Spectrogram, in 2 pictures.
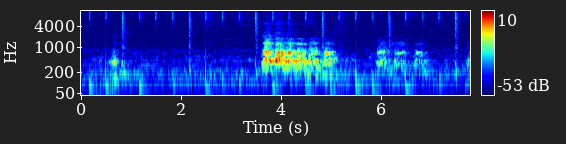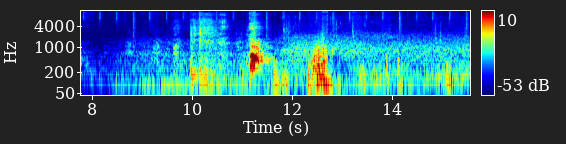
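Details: A young German Shepherd, a neighbour's dog kept since puppyhood about a year ago, barks in short, rough bursts, heard through a bathroom window, with a man talking and background music.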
